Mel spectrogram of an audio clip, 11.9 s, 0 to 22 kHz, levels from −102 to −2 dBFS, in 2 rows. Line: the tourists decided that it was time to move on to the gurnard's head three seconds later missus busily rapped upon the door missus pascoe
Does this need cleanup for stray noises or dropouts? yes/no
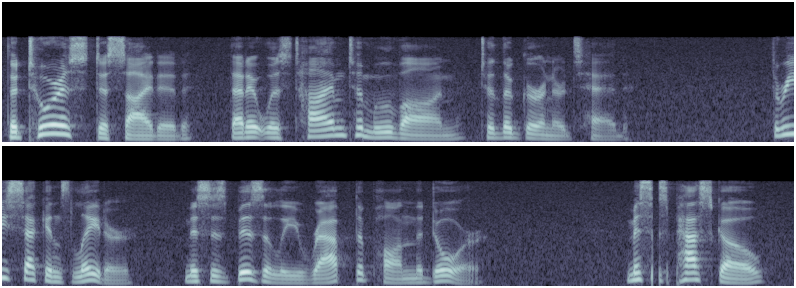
yes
